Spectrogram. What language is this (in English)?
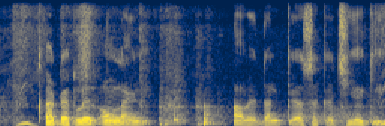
Maithili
